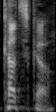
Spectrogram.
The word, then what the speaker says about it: Kutsko: let's go how do you say it it's cuts go let's go I did say it right so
